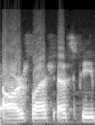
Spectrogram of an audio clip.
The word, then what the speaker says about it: RSP: YouTube, it should be r/sp. But I think when we say it, like we pronounce it out loud, we should just say RSP, the RSP podcast.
